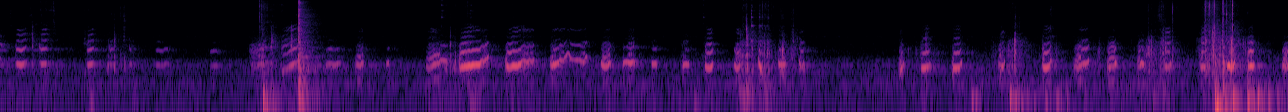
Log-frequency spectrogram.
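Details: Pet guinea pig Princess, a little female kept indoors, eating cucumber with pleasure after two days of not eating. Bursts of short squeaks, some bending up and down, mix with crisp chewing clicks and a few loud thumps.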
